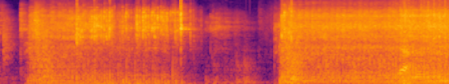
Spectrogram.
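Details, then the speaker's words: Cheap flea-market two-stroke hedge trimmer with a fuel leak, primer just pressed: a raspy high-pitched buzz cuts out briefly, then picks back up and holds steady revs. The engine runs fine; the problem is suspected to be only a fuel issue. "let's give it some revs and yeah just as I figured it's it seems to be running just fine for what I can"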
